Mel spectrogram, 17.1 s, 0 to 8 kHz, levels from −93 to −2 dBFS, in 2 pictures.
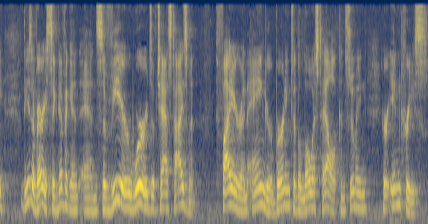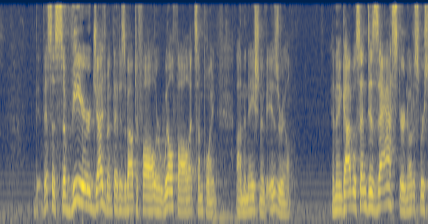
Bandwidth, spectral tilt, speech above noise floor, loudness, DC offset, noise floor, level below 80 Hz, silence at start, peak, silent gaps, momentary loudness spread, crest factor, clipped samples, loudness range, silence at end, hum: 7.8 kHz; -3.5 dB/octave; 30 dB; -17 LUFS; under 0.1%; -48 dBFS; -48 dBFS; 0 s; 0 dBFS; none; 13 LU; 18 dB; under 0.1%; 5 LU; 0 s; none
